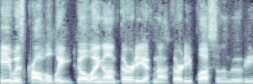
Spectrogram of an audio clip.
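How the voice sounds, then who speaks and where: In an unremarkable speaking voice of medium pitch, a man talks at a fairly quick pace against a quiet background, the sound dry and close with no echo. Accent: American. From England. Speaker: consultant and father. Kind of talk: casual chat. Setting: group call.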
